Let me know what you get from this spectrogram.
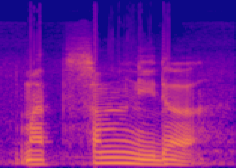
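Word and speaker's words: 맞습니다: Yang contoh ketiga, jika biop ketemu nian, yaitu matsamnida. Tulisannya kan maj sabnida. Itu jiat bisa dibaca itu matsamnida, yang artinya benar.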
